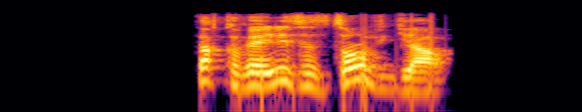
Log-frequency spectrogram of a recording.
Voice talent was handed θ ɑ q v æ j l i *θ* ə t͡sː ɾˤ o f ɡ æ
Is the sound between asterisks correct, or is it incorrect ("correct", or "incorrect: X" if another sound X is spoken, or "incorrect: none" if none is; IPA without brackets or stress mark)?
correct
